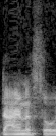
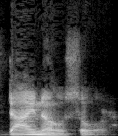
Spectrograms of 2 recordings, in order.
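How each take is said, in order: First: The second syllable sounds like 'na'. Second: The second syllable sounds like 'no'. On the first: "but I'm like dinosaur, That's how I say it. So I'm like D I N A" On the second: "It's dinosaur"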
